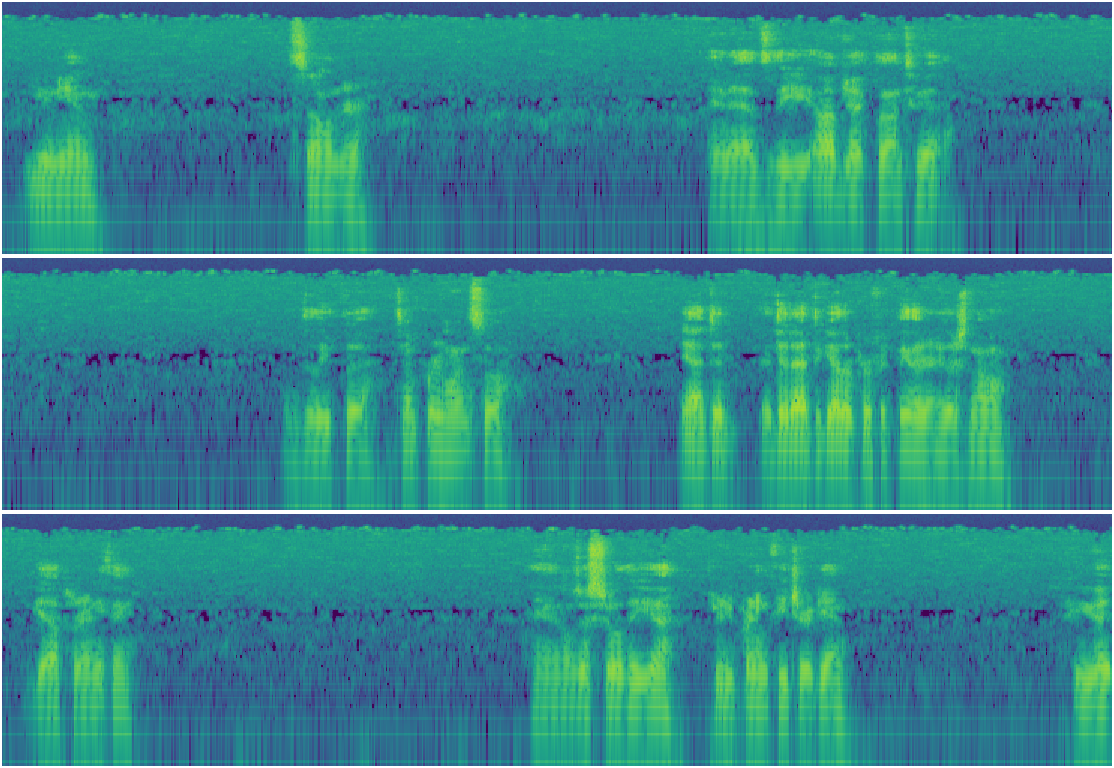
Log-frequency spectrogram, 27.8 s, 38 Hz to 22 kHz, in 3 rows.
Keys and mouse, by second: 2.9 z, 3.7-5.3 middle drag, 8.4 click, 9.0 z, 10.9 x, 12.7 g, 15.0 z, 19.2 middle click, 19.5 middle click, 20.1 Tab, 24.9 click, 25.6 Tab, 26.5 Tab, 27.1 Tab.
